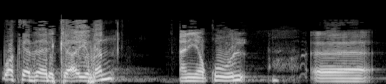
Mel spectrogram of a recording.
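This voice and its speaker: A man's voice: fairly high pitch, a little slow. A man giving a religious lesson in an explanatory, teacherly way, often quoting scripture. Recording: long hall reverb.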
